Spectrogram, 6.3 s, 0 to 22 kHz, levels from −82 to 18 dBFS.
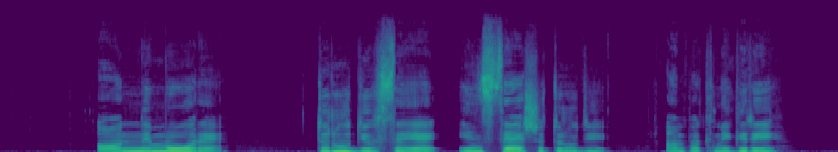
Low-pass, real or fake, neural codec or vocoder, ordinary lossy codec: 19.8 kHz; fake; vocoder, 44.1 kHz, 128 mel bands, Pupu-Vocoder; none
